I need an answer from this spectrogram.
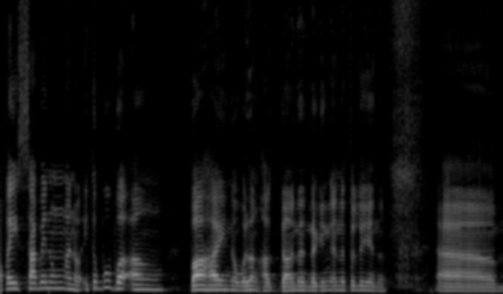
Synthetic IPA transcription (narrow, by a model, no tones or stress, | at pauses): ʔʔoːkɛjsaːbɪnʊŋʔɐno̞ʔɪt̪obʊbɐʔɐŋ | baːɦɐjnɐwɐlɐŋɦɐɡ̚d̪aːnɐnːɐɡiŋɐno̞t̪ʊlʊjɐnːo | ʔam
